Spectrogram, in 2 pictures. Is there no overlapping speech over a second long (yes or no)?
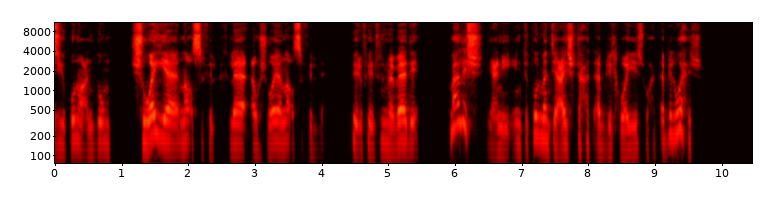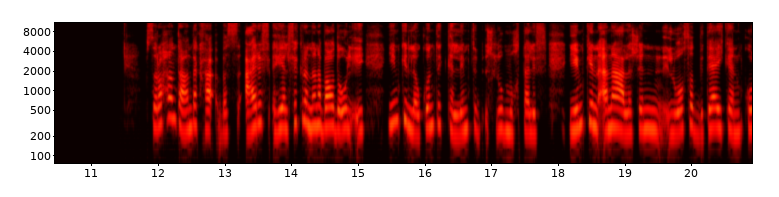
yes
